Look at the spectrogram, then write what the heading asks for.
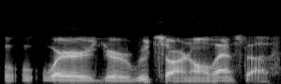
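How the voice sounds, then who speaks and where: A man hosting a radio interview, talking haltingly with sudden upward jumps in pitch. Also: steady tone, smooth, dry recording. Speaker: radio show host. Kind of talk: interview chat. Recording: dull lo-fi dry sound.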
